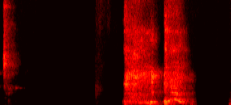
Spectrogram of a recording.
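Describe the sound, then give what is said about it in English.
Someone recovering from a cold coughs twice in quick succession, two loud, harsh bursts with near silence around them. “Please excuse me. I'm recovering from a bit of a cold, and so there may be some spluttering going on”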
